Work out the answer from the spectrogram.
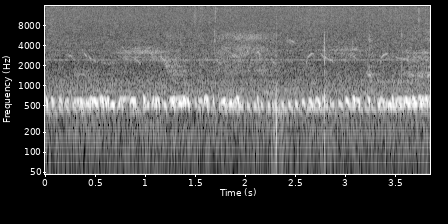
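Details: In a frosty landscape, black grouse keep up a low, pulsing, bubbling coo without pause; brief faint clicks and thin higher notes sit above the steady drone.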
